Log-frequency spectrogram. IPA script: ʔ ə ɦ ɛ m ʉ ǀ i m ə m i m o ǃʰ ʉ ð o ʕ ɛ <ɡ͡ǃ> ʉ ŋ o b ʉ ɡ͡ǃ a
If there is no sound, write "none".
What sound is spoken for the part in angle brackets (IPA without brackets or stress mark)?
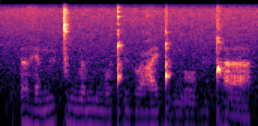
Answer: ɡ͡ǃ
